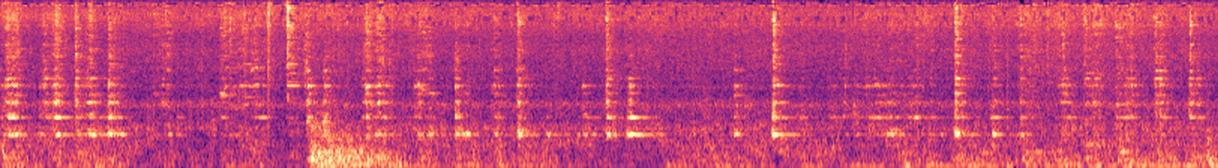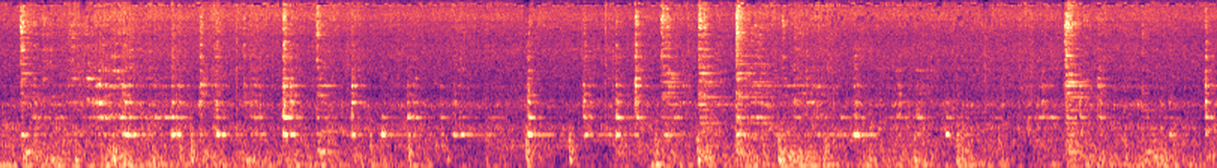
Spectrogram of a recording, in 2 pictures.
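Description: Korean BBQ-style meatballs with four cloves of garlic sizzle and fry in a cast iron pan, a steady crackling hiss broken by scattered pops and occasional scrapes of stirring, with no voices.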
